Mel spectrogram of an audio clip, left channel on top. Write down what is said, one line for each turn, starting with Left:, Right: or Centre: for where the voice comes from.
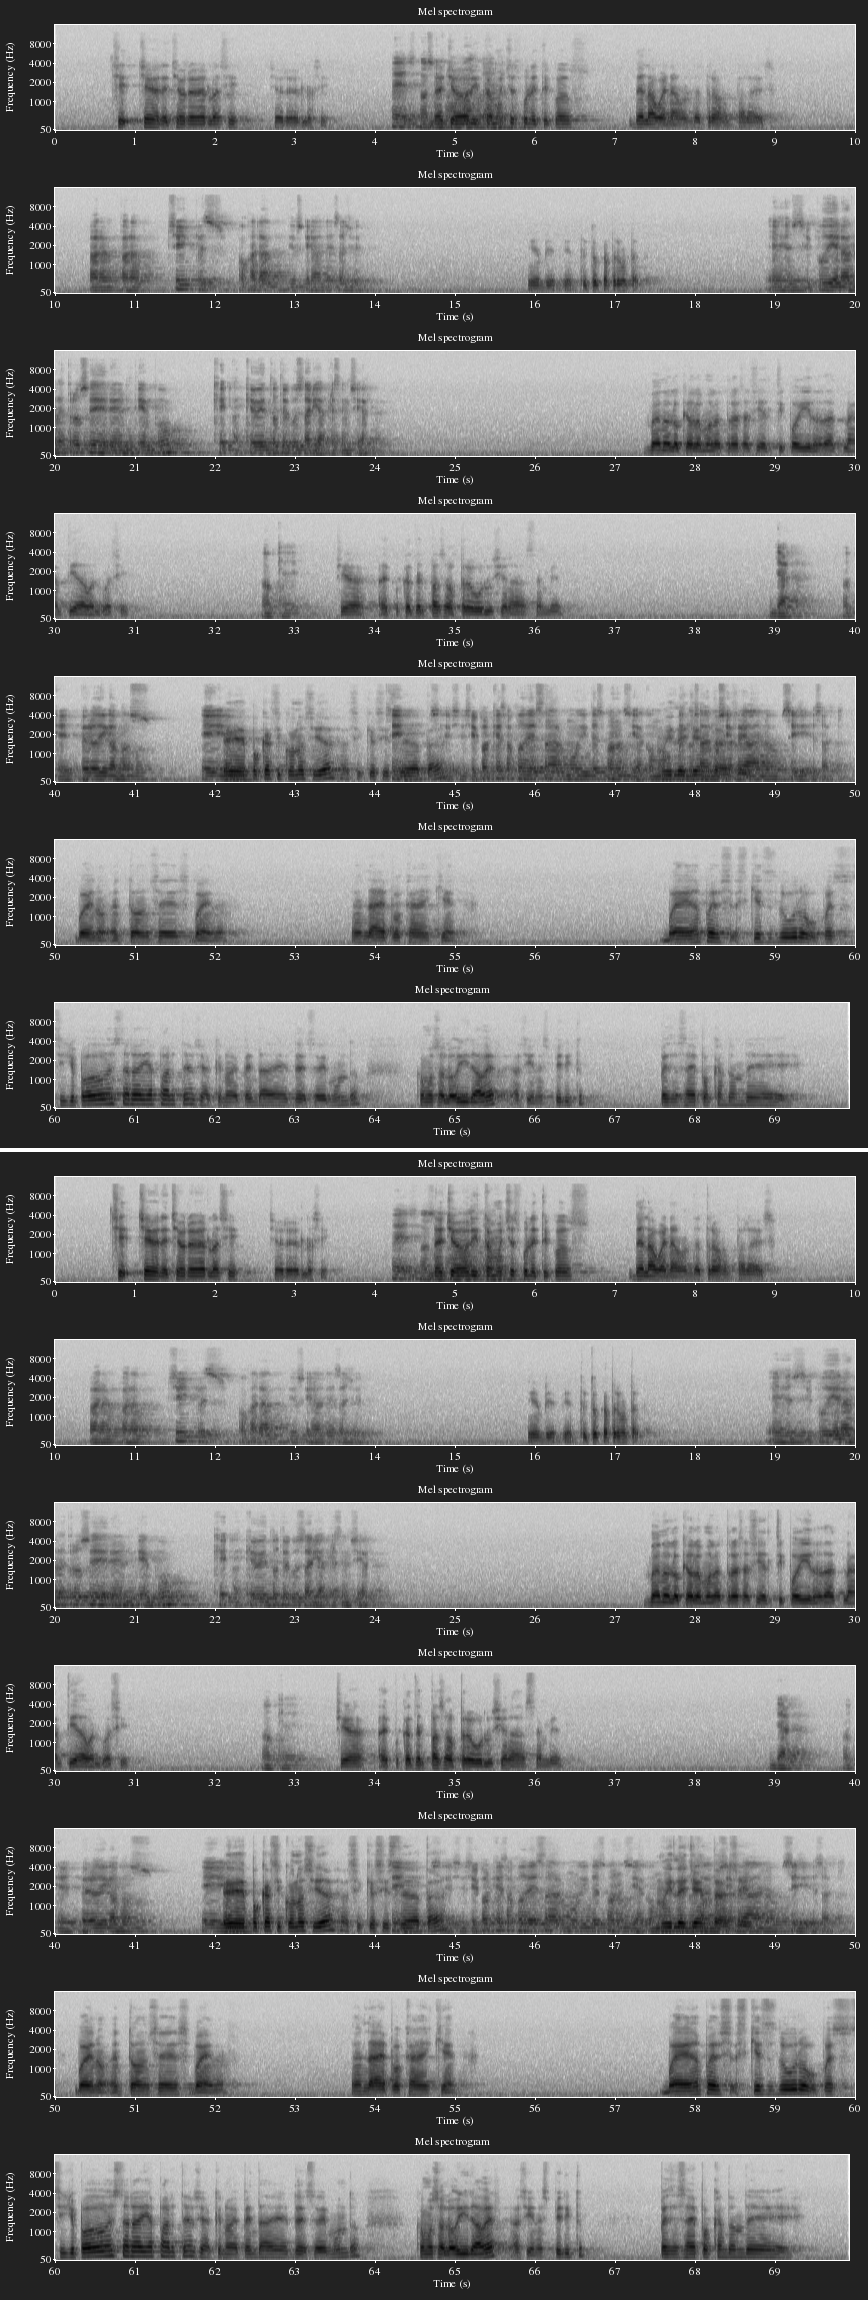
Right: Ch- chévere, chévere verlo así. Chévere verlo así.
Left: Pues no
Right: De
Left: sé cómo
Right: hecho,
Left: más
Right: ahorita
Left: verlo.
Right: muchos políticos de la buena onda trabajan para eso.
Left: para, para, sí, pues ojalá Dios quiera les ayude.
Right: Bien, bien, bien. Te toca preguntar.
Left: Eh, si pudiera retroceder en el tiempo, ¿qué, a qué evento te gustaría presenciar?
Right: Bueno, lo que hablamos la otra vez, así el tipo de ir a la Atlántida o algo así.
Left: Ok,
Right: Sí, a a épocas del pasado, pero evolucionadas también.
Left: ya, ok, pero digamos, em,
Right: Eh, época sí conocida, así que sí
Left: sí,
Right: esté datada.
Left: sí, sí, sí, porque esa puede estar muy desconocida, como
Right: Muy leyenda,
Left: pues no sabemos si es
Right: sí.
Left: real o, sí, exacto.
Right: Bueno, entonces, bueno, en la época de quién. Bueno, pues es que es duro, pues si yo puedo estar ahí aparte, o sea, que no dependa de, de ese mundo, como solo ir a ver, así en espíritu, pues esa época en donde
